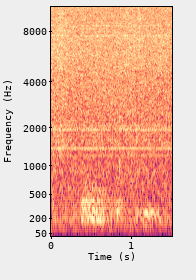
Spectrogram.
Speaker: Did you hear that? That was my tummy. I haven't eaten yet.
